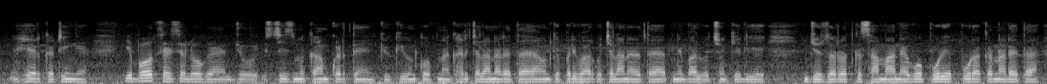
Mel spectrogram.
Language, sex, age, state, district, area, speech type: Urdu, male, 30-45, Uttar Pradesh, Lucknow, rural, spontaneous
